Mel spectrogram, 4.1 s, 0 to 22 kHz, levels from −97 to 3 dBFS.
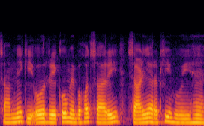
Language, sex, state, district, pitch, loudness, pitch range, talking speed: Hindi, male, Jharkhand, Ranchi, 125 Hz, -14 LUFS, 120-140 Hz, 160 wpm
